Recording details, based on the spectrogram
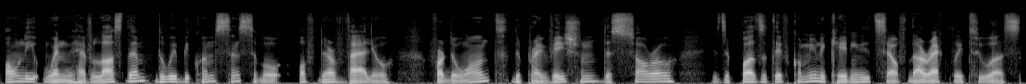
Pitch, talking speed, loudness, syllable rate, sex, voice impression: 110 Hz, 165 wpm, -21 LUFS, 5.1 syllables/s, male, masculine, adult-like, tensed, slightly powerful, clear, slightly halting, sincere, calm, friendly, wild, lively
